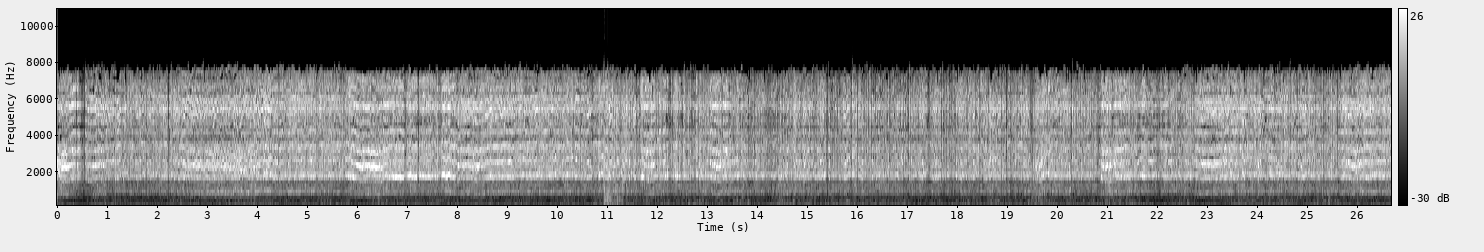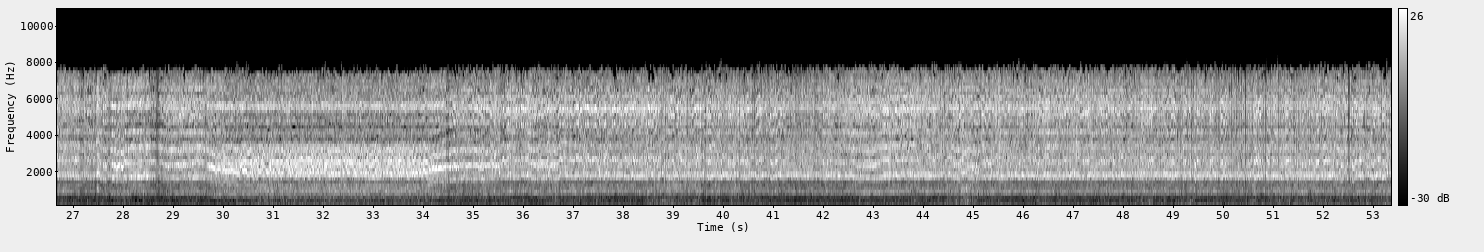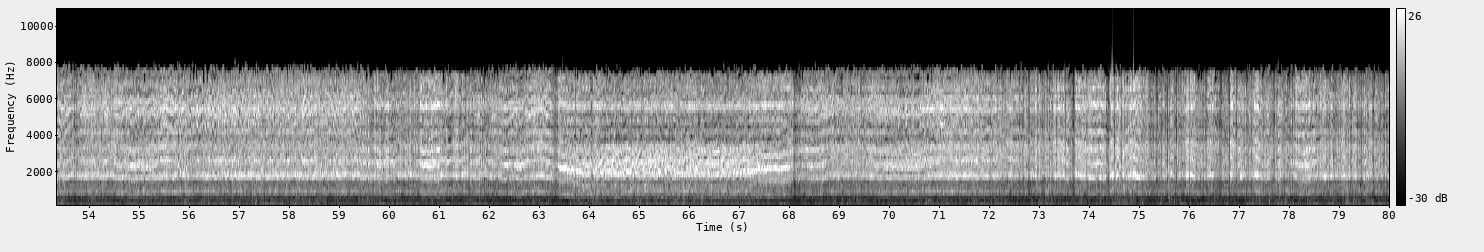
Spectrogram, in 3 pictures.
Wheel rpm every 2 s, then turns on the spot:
210, 220, 230, 230, 230, 230, 230, 230, 230, 230, 230, 230, 230, 230, 220, 200, 200, 210, 220, 230, 230, 230, 230, 230, 230, 230, 230, 230, 230, 230, 230, 220, 200, 200, 210, 220, 230, 230, 230, 230.
none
